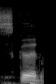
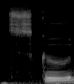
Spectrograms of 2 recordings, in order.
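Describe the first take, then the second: First: The first word sounds like 'scud'. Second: The first word sounds like 'scooed'. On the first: The speaker calls it right. "It's it's "scud" with it" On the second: The speaker calls it wrong. "A lot of people pronounce it "scooed" with it, but it's it's never been"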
